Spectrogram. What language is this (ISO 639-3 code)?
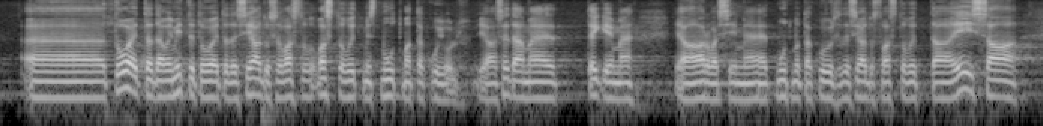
est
